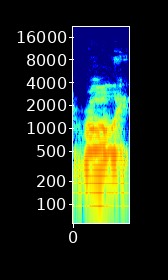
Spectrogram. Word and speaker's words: Raleigh: do you pronounce it raleigh raleigh i've never heard that name that's cool are you is it like rolly like rolly holy roly-poly cool thanks guys and i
